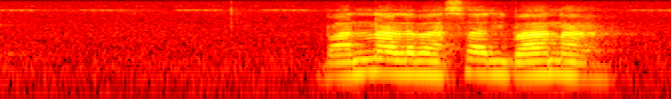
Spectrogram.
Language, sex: Southern Sotho, male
